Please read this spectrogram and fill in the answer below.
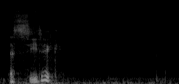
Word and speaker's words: ascetic: Ascetic? I guess pronounced Yes, the long E.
